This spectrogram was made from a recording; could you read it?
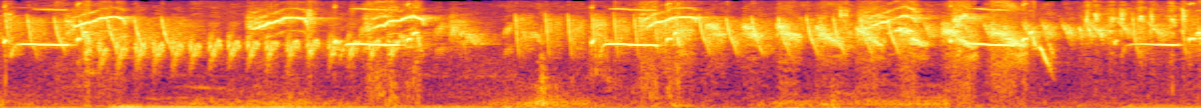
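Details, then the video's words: Lure recording of small birds meant to attract wild small birds: high, busy twittering with rapid chirps and thin whistled notes tumbling over one another almost without pause. "Suara kicau burung kecil"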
